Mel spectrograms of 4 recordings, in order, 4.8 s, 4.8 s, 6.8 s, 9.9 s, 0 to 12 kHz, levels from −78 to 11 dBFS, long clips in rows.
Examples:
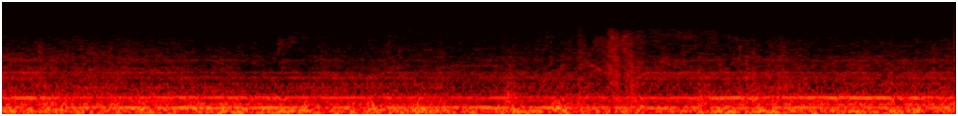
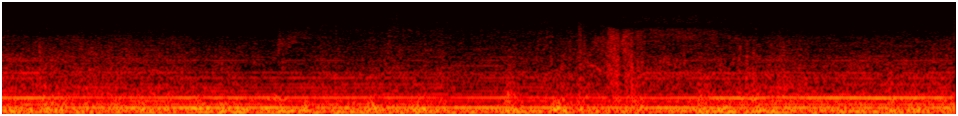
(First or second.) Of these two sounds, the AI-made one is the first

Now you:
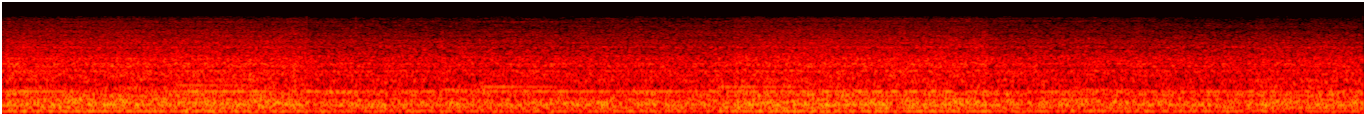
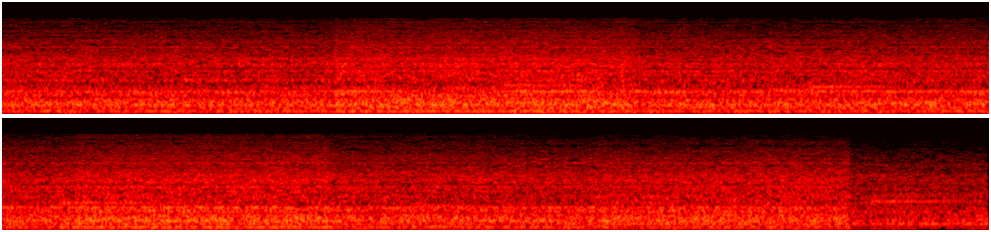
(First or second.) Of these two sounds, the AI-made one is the second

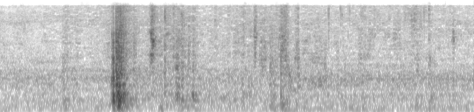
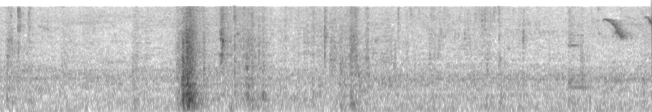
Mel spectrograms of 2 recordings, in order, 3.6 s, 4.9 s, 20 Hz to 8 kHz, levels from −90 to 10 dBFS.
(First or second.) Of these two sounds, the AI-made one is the first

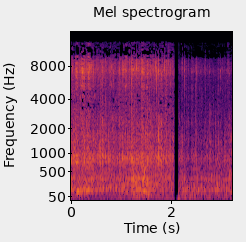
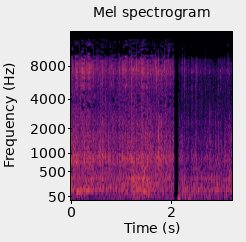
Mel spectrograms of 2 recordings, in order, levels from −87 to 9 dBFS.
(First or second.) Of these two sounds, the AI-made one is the second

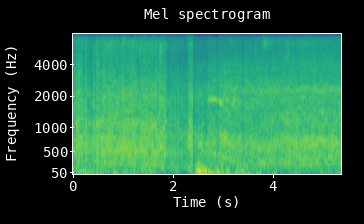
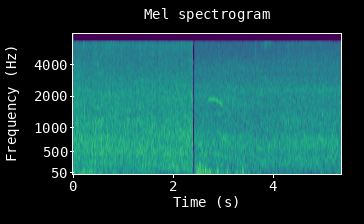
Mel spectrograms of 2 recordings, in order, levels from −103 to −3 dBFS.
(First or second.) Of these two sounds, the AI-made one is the first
